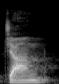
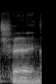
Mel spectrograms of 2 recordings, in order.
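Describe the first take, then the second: First: It is said with a Mandarin Chinese pronunciation. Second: It is said with an American English pronunciation.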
